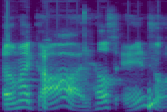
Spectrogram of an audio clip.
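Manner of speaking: put-on Californian accent, swooping high. Echoing the host's impression of visiting girls from Ventura, in a put-on Californian accent. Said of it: "It was a little bit Cali".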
